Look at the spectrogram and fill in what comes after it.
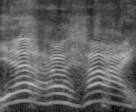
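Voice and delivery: put-on loud, clearly drunk man voice with drawn-out hi. A game master voices a drunk man opening the door to a visitor: drunk man's voice. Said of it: "a very clearly drunk Vistanian man".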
